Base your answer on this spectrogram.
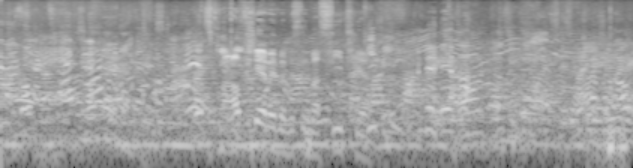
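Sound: crowd chatter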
